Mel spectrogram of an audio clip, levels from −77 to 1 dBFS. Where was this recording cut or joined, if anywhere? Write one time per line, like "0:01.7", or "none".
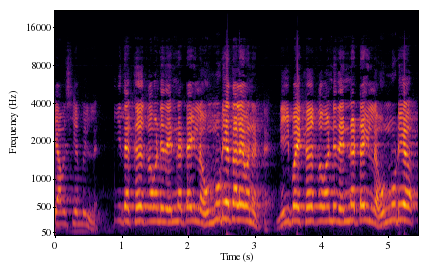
0:01.0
